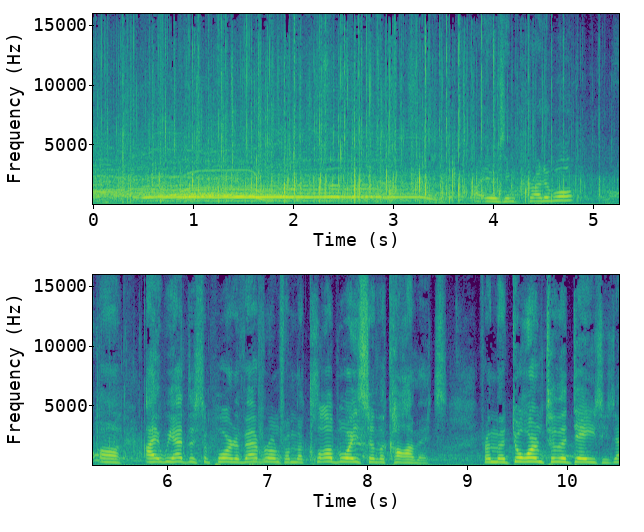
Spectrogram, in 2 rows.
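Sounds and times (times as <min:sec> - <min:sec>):
audience applause: 0:00.0 - 0:06.4
speech: 0:04.1 - 0:10.5.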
